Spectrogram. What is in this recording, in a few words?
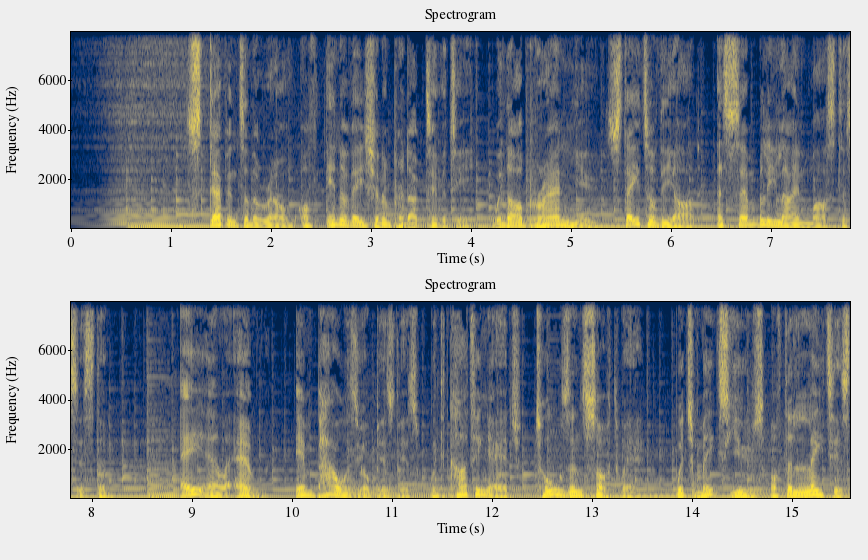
multicultural voice explainer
